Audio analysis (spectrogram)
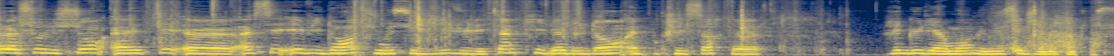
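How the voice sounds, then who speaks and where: A woman's voice: fairly low pitch, background noise. A woman chatting casually to her viewers about her coloring supplies, rambling and correcting herself with lots of fillers and a self-mocking tone. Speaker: vlogger. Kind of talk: casual chat to camera.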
